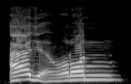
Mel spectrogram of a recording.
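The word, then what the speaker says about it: أَجْرًا: সাকিন সানুতিহিম উলাইকা সানুতিহিম আজরন আজ হামজা দিয়ে জিম ধরবে এই জিমটা কলকলার হরফ ধাক্কা দিয়ে পড়তে হবে আজ রন আজরন সানুতিহিম আজরন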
